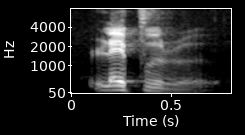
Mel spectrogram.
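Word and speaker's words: REPL: r in English uh in Japanese we pronounce it lepple uh but in this talk I call it lipple uh first using the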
